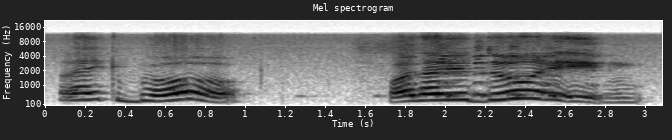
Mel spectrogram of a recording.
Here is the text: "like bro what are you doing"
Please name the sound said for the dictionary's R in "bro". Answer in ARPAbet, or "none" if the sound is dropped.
none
